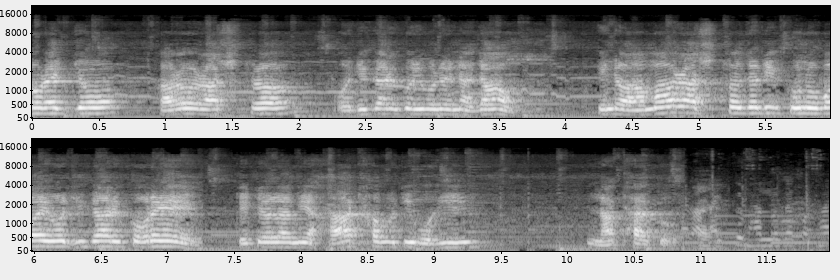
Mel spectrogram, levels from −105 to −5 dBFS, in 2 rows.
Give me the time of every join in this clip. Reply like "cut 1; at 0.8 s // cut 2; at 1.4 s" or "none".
cut 1; at 10.9 s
